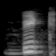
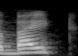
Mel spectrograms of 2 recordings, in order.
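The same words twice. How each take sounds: First: बिट with a short clipped "i"; short i in bit. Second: बाइट with a gliding "eye" sound; long i in bite. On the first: Teacher contrasting bit with bite, short vowel. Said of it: "बीआईटी बिट है". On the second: Teacher showing magic e turning bit into bite, long vowel. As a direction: open बाइट into "byte". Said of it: "एंड में ई आया है". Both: Shown as a demonstration.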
